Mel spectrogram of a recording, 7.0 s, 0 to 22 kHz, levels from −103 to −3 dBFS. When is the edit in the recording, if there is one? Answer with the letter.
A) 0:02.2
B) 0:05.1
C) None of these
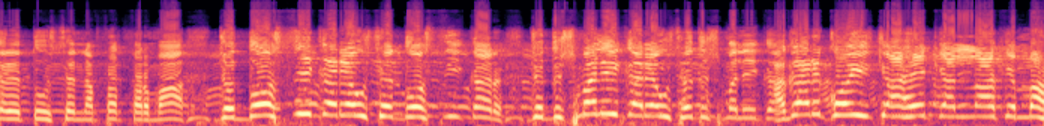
B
